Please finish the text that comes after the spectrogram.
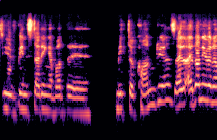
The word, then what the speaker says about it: mitochondria: more about what you've been studying about the mitochondria. I don't even know how to pronounce the name.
